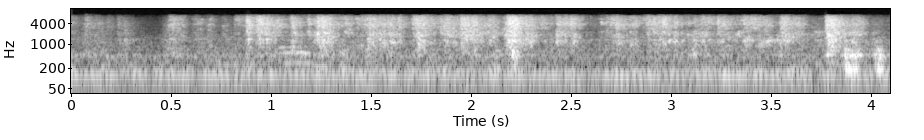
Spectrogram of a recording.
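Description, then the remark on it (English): Aluminum foil crinkles and crackles continuously in bright, dense bursts of rustling that swell and fade over a few seconds, loud and sharp with no talking. “Do you throw this aluminum foil away? Yeah. Okay, I'm gonna use it.”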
